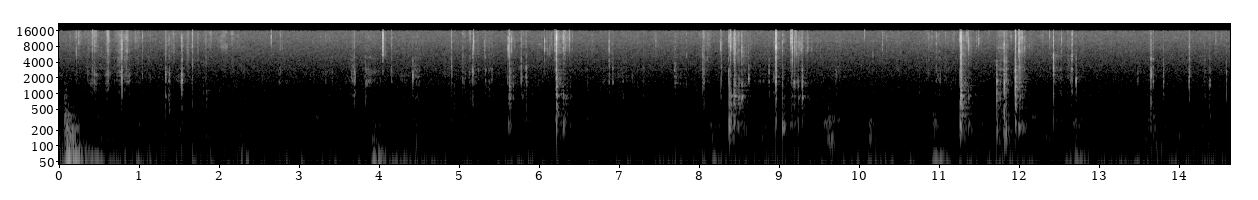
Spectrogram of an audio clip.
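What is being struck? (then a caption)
Bar of soap shaved with a knife blade. A solid white bar of soap, held in the hand by fingertips with long nails, is shaved and scraped with a utility knife blade. The result is a quiet run of short, dry, crisp scratches and clicks with bright high crackle. Some louder scrapes stand out against a low, soft background.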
